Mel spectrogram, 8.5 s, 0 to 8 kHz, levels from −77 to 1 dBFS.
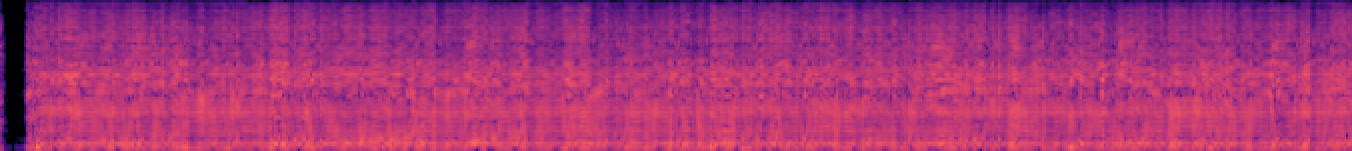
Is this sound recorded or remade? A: remade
